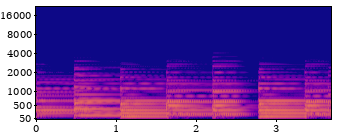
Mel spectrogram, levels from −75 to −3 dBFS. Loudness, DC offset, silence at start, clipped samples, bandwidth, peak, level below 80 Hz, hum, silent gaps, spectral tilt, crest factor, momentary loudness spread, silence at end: -31 LUFS; under 0.1%; 0 s; under 0.1%; 4.3 kHz; -16 dBFS; -64 dBFS; none; none; -8.5 dB/octave; 14 dB; 5 LU; 0 s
